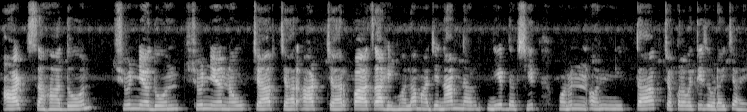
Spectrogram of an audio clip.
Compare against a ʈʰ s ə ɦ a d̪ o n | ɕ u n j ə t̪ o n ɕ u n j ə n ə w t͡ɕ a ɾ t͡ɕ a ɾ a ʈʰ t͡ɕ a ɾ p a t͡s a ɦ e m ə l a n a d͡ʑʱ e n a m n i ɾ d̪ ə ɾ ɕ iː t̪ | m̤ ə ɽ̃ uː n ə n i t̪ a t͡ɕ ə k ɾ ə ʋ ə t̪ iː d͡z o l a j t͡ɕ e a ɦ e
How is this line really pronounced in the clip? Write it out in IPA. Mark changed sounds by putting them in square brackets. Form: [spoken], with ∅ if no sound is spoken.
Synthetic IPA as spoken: a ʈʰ s ə ɦ a d̪ o n | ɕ u n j ə [d̪] o n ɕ u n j ə n ə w t͡ɕ a ɾ t͡ɕ a ɾ a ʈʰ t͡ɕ a ɾ p a t͡s a ɦ e m ə l a [m] a d͡ʑʱ e n a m n i ɾ d̪ ə ɾ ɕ iː t̪ | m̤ ə ɽ̃ uː n ə n i t̪ a t͡ɕ ə k ɾ ə ʋ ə t̪ iː d͡z o [ɽ] a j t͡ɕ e a ɦ e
